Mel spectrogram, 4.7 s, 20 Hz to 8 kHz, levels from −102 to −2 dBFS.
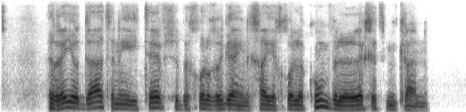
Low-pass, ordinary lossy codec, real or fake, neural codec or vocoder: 7.2 kHz; Opus, 24 kbps; real; none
